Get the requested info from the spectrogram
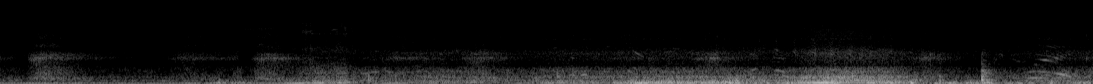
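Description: A Jeep's engine labouring as it crawls over trail rocks, a low rumble that grows louder in the second half as the Jeep draws nearer.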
